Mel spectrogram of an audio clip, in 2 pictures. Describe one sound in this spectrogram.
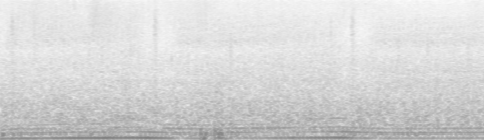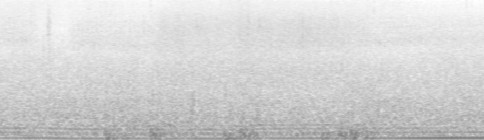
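A van engine hums steadily at low speed.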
